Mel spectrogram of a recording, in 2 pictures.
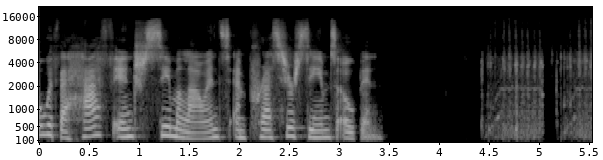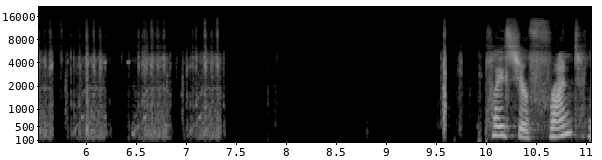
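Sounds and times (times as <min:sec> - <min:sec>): sewing machine stitching: 0:04.4 - 0:07.4.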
